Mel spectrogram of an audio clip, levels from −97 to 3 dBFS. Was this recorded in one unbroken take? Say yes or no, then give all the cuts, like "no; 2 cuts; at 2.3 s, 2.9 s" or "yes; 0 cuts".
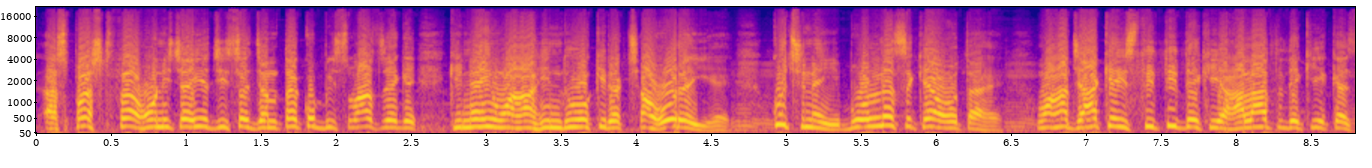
yes; 0 cuts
